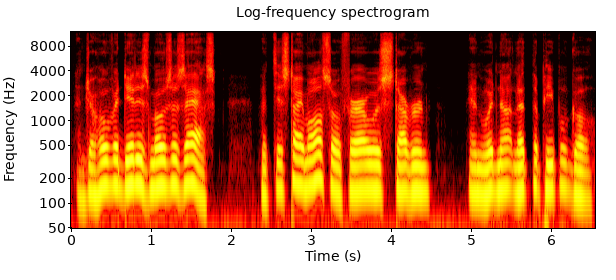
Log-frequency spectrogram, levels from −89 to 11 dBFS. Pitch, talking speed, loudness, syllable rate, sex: 145 Hz, 185 wpm, -15 LUFS, 5.2 syllables/s, male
